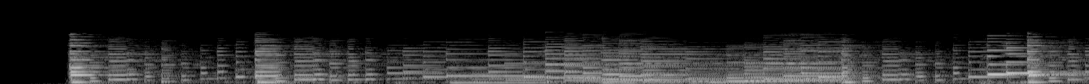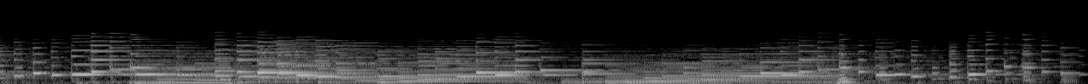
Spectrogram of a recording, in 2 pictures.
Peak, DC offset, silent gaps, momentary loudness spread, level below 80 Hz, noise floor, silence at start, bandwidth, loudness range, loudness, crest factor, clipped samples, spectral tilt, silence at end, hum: -8 dBFS; under 0.1%; none; 12 LU; -44 dBFS; -72 dBFS; 0.7 s; 4.8 kHz; 5 LU; -28 LUFS; 20 dB; under 0.1%; -11 dB/octave; 0 s; none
